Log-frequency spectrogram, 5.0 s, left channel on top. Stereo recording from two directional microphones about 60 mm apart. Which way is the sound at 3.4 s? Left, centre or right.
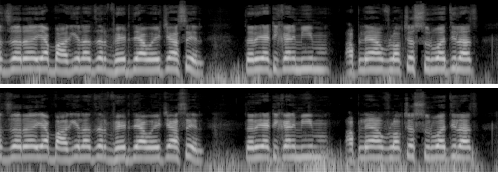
Centre.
